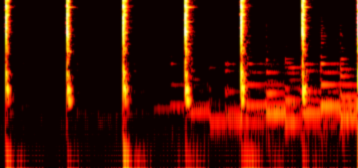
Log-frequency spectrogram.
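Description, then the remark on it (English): A wall clock ticks steadily, seven crisp, evenly spaced clicks about twice a second, with faint sustained tones rising softly underneath in the second half. “Well, I see by the clock on the wall, there's a dead fly.”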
